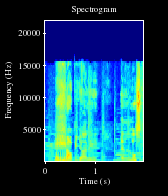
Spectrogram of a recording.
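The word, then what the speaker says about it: ށ: Next one is Shabiani, which makes a retroflex S sound, which is pronounced at the top of the mouth rather at the teeth. Sha, like a sha, and it looks like a shooting star.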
